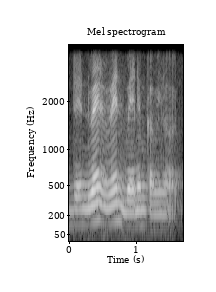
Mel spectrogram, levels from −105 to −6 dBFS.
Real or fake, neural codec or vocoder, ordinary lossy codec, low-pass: real; none; none; 3.6 kHz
